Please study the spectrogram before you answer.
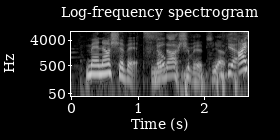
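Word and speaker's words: Manischewitz: it yesterday ly said manosevitz manich yes I said I didn't realize that the emphasis would be on the Chev so you want to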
